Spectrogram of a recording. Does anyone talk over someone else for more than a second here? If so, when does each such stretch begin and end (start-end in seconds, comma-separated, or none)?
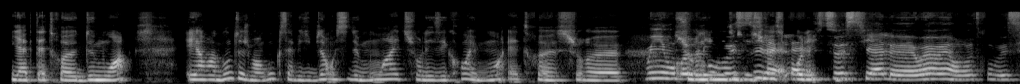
6.7-8.2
